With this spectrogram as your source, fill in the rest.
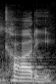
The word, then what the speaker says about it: Cardi: Because my last name's Cardi. Rhymes with farty, darty, smarty.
